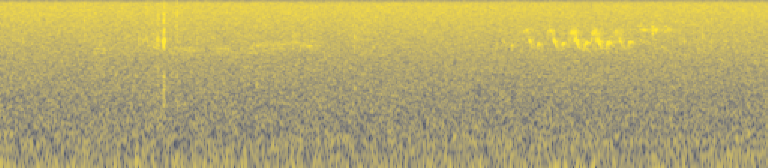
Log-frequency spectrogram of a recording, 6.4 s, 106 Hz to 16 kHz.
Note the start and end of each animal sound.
[1.18, 2.79] Black-throated Blue Warbler (Setophaga caerulescens)
[4.21, 5.46] Nashville Warbler (Leiothlypis ruficapilla)

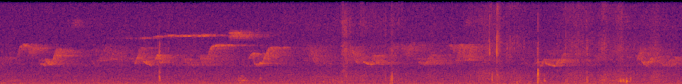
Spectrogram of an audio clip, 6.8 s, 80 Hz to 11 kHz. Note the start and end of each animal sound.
[0.09, 6.83] Red-eyed Vireo (Vireo olivaceus)
[0.92, 2.82] Black-throated Green Warbler (Setophaga virens)

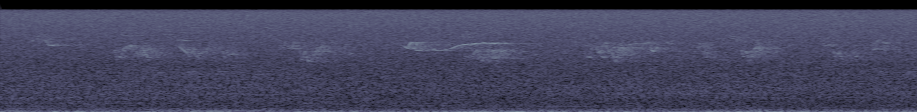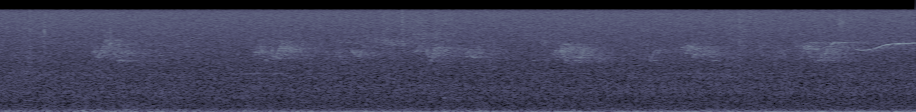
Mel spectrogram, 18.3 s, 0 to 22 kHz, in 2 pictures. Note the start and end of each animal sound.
[0.00, 18.33] Red-eyed Vireo (Vireo olivaceus)
[3.92, 5.31] Eastern Wood-Pewee (Contopus virens)
[17.23, 18.33] Eastern Wood-Pewee (Contopus virens)

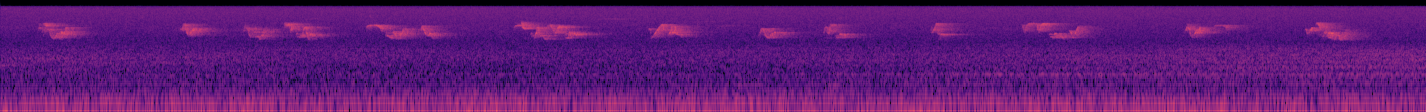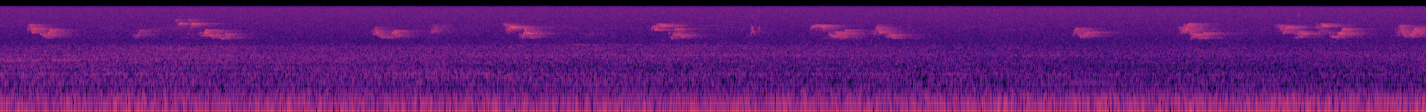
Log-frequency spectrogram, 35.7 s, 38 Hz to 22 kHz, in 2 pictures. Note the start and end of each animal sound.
[0.00, 26.57] Red-eyed Vireo (Vireo olivaceus)
[27.07, 35.66] Red-eyed Vireo (Vireo olivaceus)

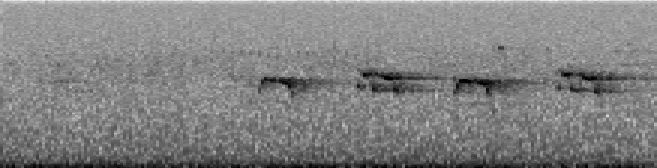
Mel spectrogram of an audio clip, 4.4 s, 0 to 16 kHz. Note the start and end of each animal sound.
[0.00, 4.38] Blue-headed Vireo (Vireo solitarius)
[0.00, 4.38] Red-eyed Vireo (Vireo olivaceus)
[1.32, 2.68] Pine Warbler (Setophaga pinus)
[1.42, 4.38] American Robin (Turdus migratorius)

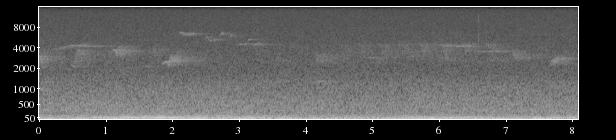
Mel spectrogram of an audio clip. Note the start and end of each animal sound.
[0.00, 1.10] Eastern Wood-Pewee (Contopus virens)
[0.00, 2.28] Scarlet Tanager (Piranga olivacea)
[2.02, 3.61] Brown Creeper (Certhia americana)
[4.70, 7.02] Ovenbird (Seiurus aurocapilla)
[5.79, 7.20] Black-capped Chickadee (Poecile atricapillus)

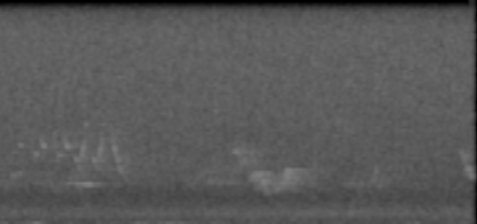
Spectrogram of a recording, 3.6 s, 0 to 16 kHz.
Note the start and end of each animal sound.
[0.00, 1.23] Chestnut-sided Warbler (Setophaga pensylvanica)
[0.00, 3.58] Red-eyed Vireo (Vireo olivaceus)

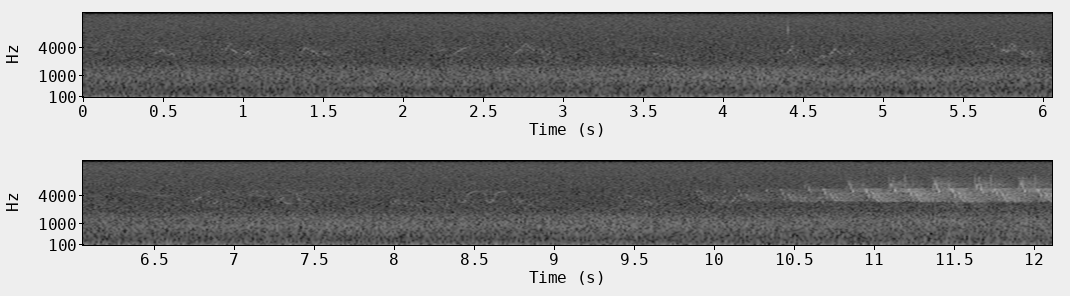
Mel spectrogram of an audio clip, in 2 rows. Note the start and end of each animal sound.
[0.00, 12.12] Red-eyed Vireo (Vireo olivaceus)
[10.20, 12.12] Ovenbird (Seiurus aurocapilla)

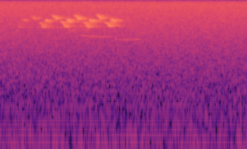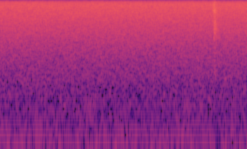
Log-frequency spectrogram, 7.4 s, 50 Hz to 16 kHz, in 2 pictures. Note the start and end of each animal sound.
[0.20, 1.99] Black-and-white Warbler (Mniotilta varia)
[1.15, 2.30] Black-capped Chickadee (Poecile atricapillus)

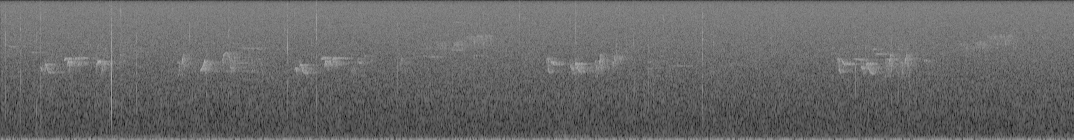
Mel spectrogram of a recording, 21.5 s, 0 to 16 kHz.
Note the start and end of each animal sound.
[0.00, 0.98] Hermit Thrush (Catharus guttatus)
[0.68, 2.31] American Robin (Turdus migratorius)
[3.51, 4.82] American Robin (Turdus migratorius)
[5.73, 7.50] American Robin (Turdus migratorius)
[8.26, 9.80] Hermit Thrush (Catharus guttatus)
[8.88, 9.88] Black-throated Blue Warbler (Setophaga caerulescens)
[10.82, 12.43] American Robin (Turdus migratorius)
[16.61, 18.40] American Robin (Turdus migratorius)
[17.00, 18.71] Hermit Thrush (Catharus guttatus)
[19.09, 20.39] Black-throated Blue Warbler (Setophaga caerulescens)

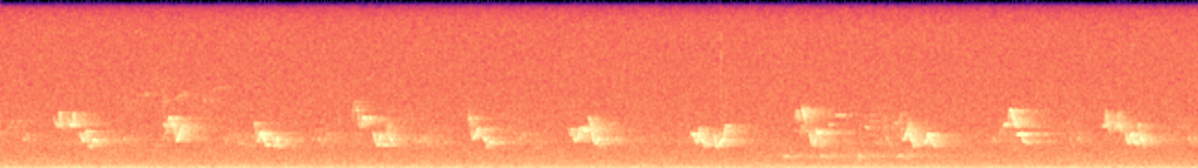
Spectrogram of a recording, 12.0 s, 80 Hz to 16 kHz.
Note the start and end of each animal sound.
[0.00, 11.55] Red-eyed Vireo (Vireo olivaceus)
[7.69, 9.14] American Crow (Corvus brachyrhynchos)

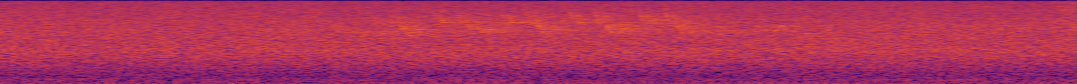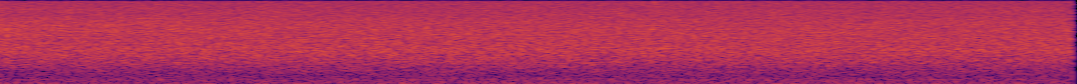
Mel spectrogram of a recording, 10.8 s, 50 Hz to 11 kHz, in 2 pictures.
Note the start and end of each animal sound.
[1.82, 3.61] Ovenbird (Seiurus aurocapilla)

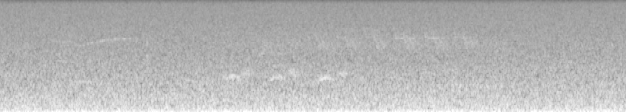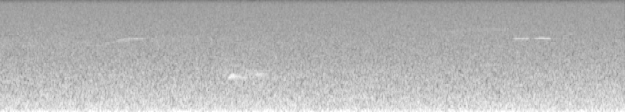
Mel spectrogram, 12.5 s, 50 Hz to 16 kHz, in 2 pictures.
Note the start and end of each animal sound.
[0.55, 1.38] Eastern Wood-Pewee (Contopus virens)
[2.16, 3.56] American Crow (Corvus brachyrhynchos)
[3.22, 4.89] Ovenbird (Seiurus aurocapilla)
[7.03, 7.89] Eastern Wood-Pewee (Contopus virens)
[8.46, 8.92] American Crow (Corvus brachyrhynchos)
[11.07, 11.89] Black-throated Green Warbler (Setophaga virens)

